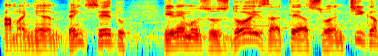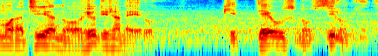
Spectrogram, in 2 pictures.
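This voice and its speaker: Compassionate male spirit helper played by a man, low voice with animated melody, solemn and consoling, dramatized audiobook. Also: a little slow, over music. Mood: earnest resolve.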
